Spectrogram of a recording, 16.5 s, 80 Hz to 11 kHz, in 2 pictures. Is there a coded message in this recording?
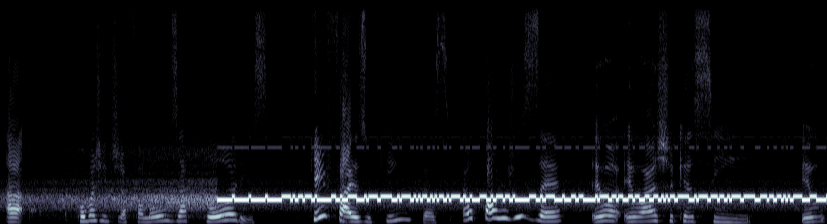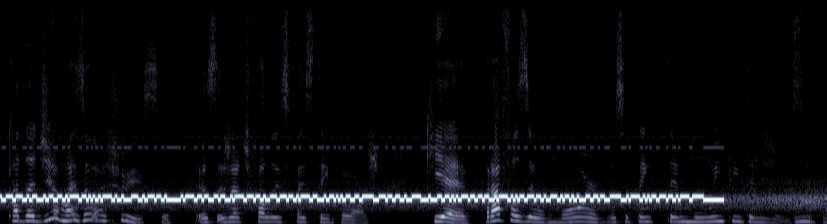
Yes: RTTY (45.45 baud, 170 Hz shift) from 2.2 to 15.5 s, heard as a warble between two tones, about 1360 Hz centre, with speech in Portuguese. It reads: POETESSE, NOUVELLISTE ET ROMANCIERE, ELLE A ECRIT POUR LES ADULTES ET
